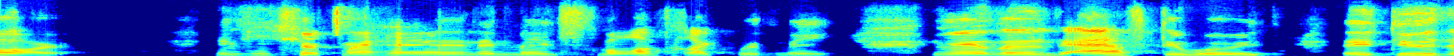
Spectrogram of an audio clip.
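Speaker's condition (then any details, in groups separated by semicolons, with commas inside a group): Cerebral palsy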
